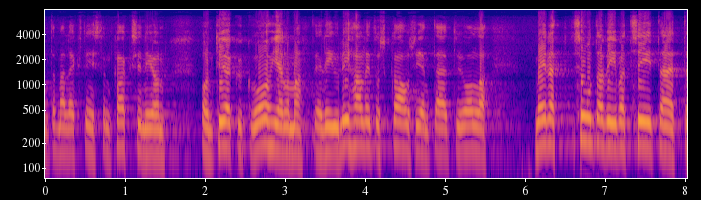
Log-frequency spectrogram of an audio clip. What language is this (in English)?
Finnish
